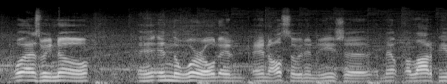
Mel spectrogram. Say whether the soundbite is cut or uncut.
uncut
